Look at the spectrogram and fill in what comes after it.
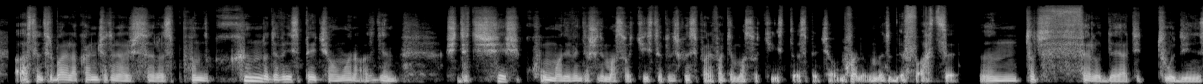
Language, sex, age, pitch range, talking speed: Romanian, male, 30-49, 80-105 Hz, 215 wpm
